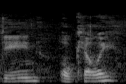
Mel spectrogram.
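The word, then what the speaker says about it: Dean O'Kelly: If you please state your full name and then spell it for the record. It's Dean O' Kelly and it's D E A N O aposte k l e y.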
